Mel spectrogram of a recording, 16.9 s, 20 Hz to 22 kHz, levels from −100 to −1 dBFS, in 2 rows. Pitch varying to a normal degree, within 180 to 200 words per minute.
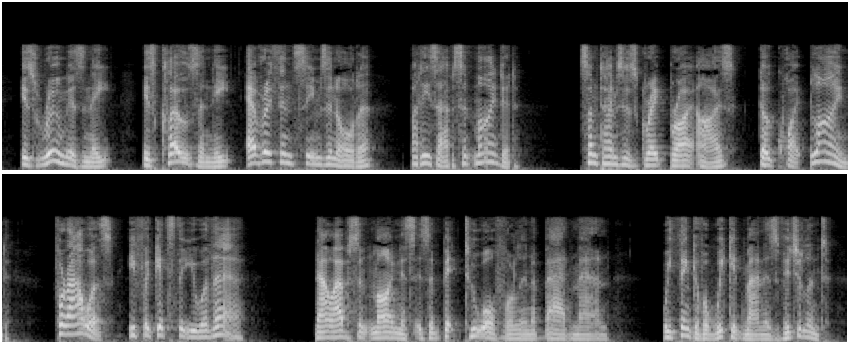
No: wide, 8.0 semitones; average, 190 wpm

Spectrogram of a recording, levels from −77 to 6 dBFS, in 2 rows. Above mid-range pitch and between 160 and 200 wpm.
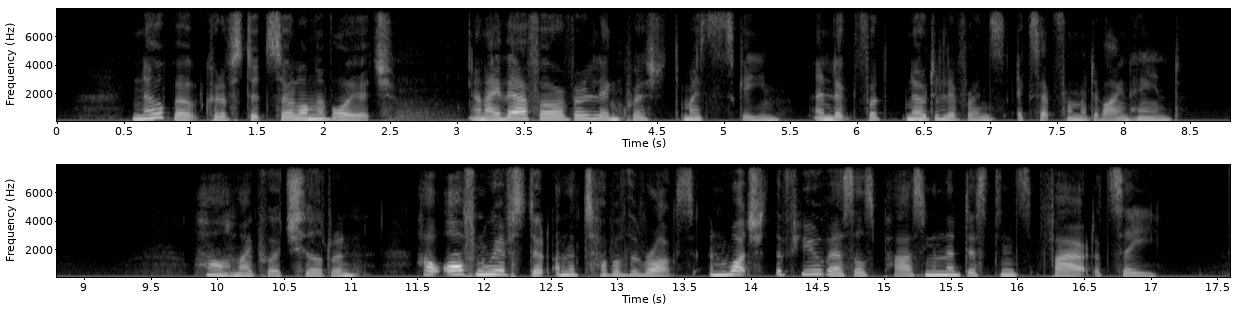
Yes: high, 220 Hz; average, 175 wpm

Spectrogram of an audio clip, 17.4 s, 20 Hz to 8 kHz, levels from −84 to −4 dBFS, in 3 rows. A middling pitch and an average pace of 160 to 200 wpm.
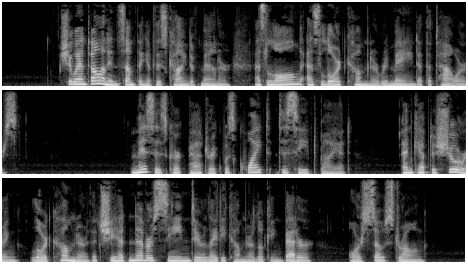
No: medium, 155 Hz; average, 150 wpm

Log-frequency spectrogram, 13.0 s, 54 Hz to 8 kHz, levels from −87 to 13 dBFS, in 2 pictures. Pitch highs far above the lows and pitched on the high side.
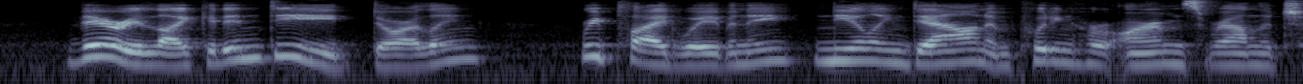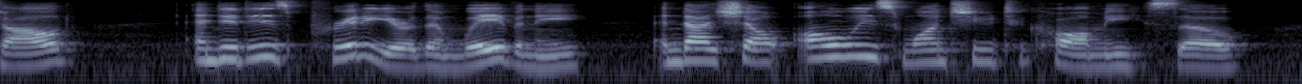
Yes: wide, 6.3 semitones; high, 200 Hz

